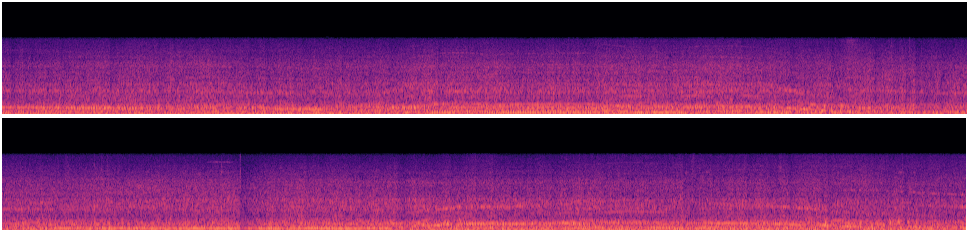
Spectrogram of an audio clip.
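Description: Dennis Trident double-decker bus heard from inside the passenger cabin: a steady engine and drivetrain rumble with a whine that rises and falls twice as the bus speeds up and slows, over road noise.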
